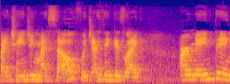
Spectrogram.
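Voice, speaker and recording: A woman's medium-pitched, monotone, flat delivery at a moderate pace, over noticeable background noise. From Latvia. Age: 20s. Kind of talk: casual talk to camera.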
